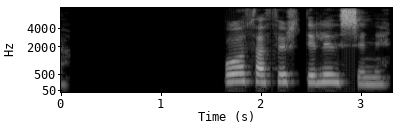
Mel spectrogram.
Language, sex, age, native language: Icelandic, female, 30-39, Icelandic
